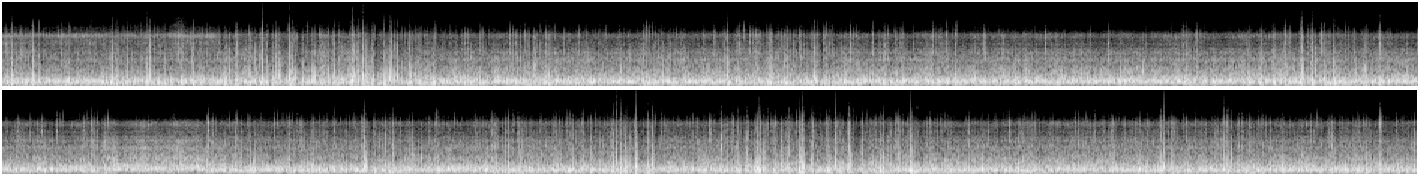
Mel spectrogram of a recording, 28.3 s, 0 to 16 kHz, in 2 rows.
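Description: Wind buffeting a bike-mounted camera's microphone while riding a road bike at about 30 km/h, a steady loud rush. Under it, tyre rumble and small knocks come from rolling over cracked, patched asphalt.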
